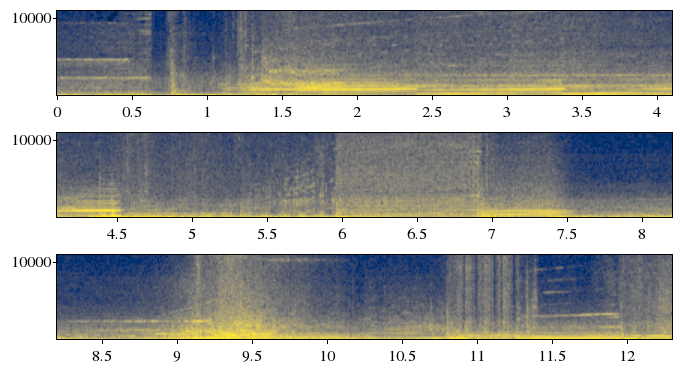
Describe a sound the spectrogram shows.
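A racing car engine revs hard, climbing in pitch and dropping with each gear change.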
